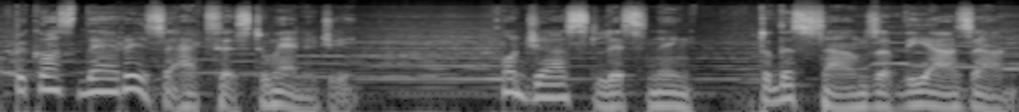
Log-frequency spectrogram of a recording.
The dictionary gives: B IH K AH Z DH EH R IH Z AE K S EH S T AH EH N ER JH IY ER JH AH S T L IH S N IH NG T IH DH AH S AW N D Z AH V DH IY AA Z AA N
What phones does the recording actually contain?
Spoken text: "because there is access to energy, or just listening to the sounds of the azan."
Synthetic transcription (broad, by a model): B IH K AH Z DH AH R IH Z AE K S EH S T AH EH N ER JH IY ER JH AH S T L IH S N IH NG T IH DH AH S AW N D Z AH V DH IY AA Z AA N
